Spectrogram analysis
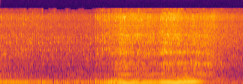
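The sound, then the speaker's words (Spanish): A car engine in a paddock revs up with a throaty, open-exhaust roar, rising in pitch around the midpoint and holding before easing off, loud with no talking. “porque necesita estar abierto el escape. Uy, a ver. Uy, escucha ese rugidito.”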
